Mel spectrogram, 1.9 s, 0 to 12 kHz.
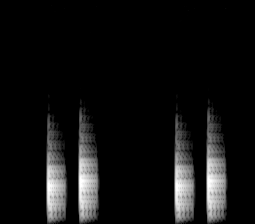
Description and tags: short key loop
Loop at 125 beats per minute of short electronic pitched synthesizer sound.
